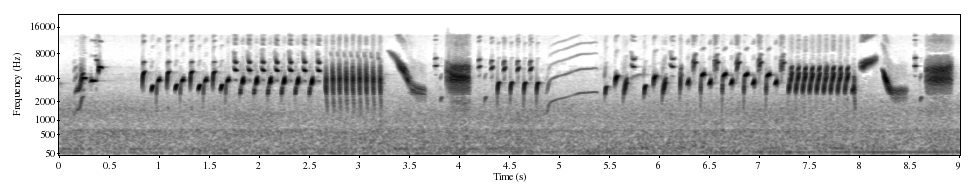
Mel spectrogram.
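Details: European goldfinch song played as a lesson for pet goldfinches: energetic twittering, buzzy trills, rising whistled slurs and sharp chirps in varied fast phrases.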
